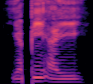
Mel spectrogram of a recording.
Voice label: "yapiñ ái", Apatani

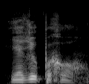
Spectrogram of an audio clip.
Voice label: "yaju pwxo", Apatani

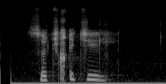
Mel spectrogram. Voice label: ixil; voltear dar la vuelta

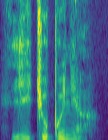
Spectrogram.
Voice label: "ficu pwzañ", Apatani

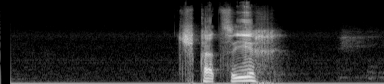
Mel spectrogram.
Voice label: sipakapense; correct

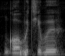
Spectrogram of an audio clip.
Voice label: "goobw-cibw", Apatani

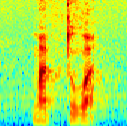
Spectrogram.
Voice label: "madua", Nukuoro; old

